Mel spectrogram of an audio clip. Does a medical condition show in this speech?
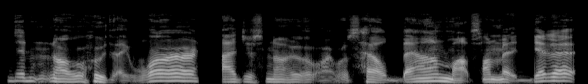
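Yes: Parkinson's disease.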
